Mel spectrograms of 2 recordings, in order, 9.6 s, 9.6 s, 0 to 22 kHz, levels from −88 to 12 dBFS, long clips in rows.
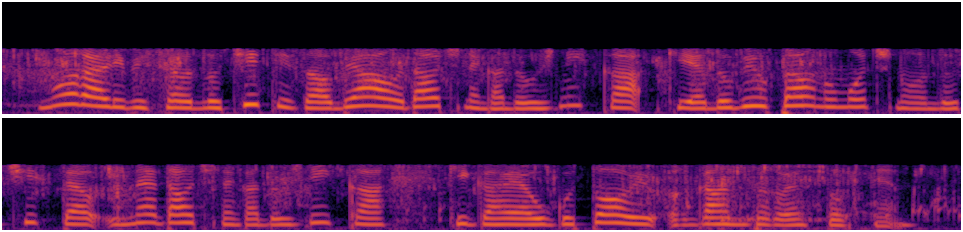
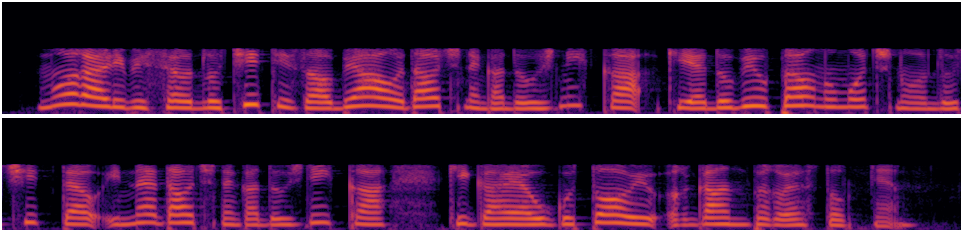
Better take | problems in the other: second | background sound (Water); 16 dB below the speech

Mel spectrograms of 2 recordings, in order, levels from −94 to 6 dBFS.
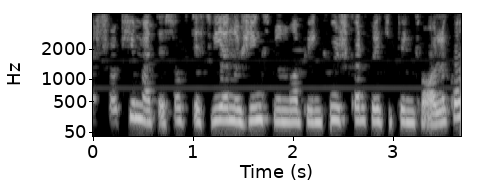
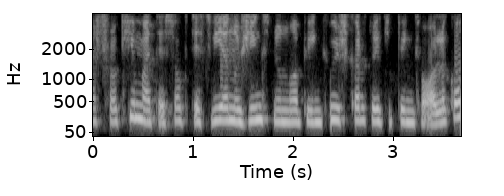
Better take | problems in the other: second | noise reduction (classical method Wiener filter)

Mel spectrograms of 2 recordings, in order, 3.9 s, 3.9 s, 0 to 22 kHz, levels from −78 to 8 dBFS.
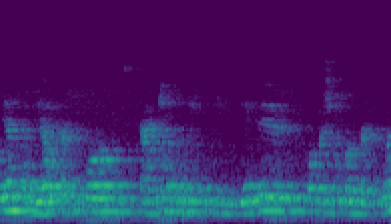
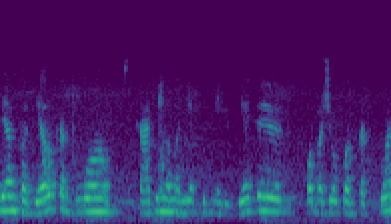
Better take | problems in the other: second | room echo; dies away in 1.3 s

